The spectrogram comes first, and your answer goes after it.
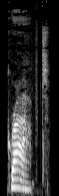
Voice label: "graft", spelling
